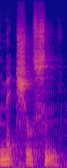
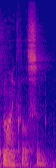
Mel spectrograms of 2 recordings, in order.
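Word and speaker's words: Michelson: by the name of Albert Mitchelson or Michaelelsson, I'm never quite sure how to pronounce it. I think it's Michaelelsson.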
